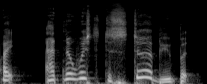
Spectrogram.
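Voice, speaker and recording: A man voicing a fearful young medieval priest in an audiobook, speaking in a halting, anxious, stammering way. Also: high-pitched, wildly swooping pitch, mellow, no echo, clean studio sound, voice pushed up, exaggerated voice. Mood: nervous, faltering.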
